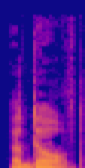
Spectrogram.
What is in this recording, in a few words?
"adult", English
